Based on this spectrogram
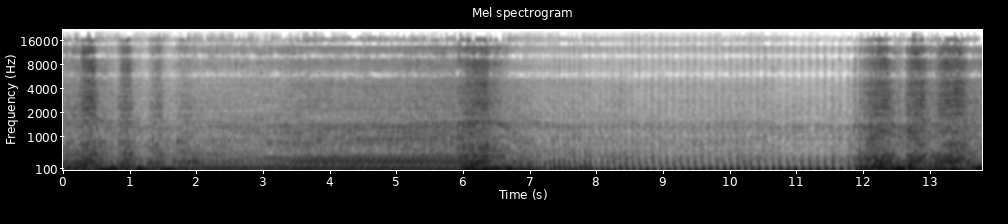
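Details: Honda CG 125 single-cylinder motorcycle after a complete head/cylinder fitting fixing cam gear noise and smoke; thumps steadily at idle, blipped up and back down, no top-end tapping; runs clean and even.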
